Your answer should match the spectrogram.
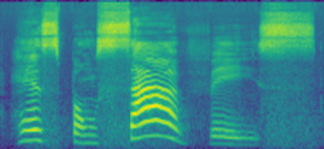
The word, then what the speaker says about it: responsáveis: Veja essa palavra, responsáveis. Novamente, responsáveis. O sa, a sa é a sílaba mais forte dessa palavra, não é mesmo?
